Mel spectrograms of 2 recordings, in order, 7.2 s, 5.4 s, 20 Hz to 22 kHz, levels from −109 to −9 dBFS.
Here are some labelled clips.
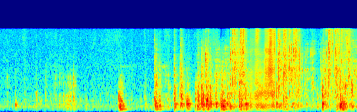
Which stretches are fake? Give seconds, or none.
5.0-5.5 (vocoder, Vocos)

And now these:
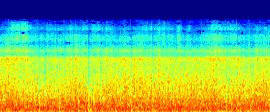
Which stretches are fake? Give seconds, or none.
none

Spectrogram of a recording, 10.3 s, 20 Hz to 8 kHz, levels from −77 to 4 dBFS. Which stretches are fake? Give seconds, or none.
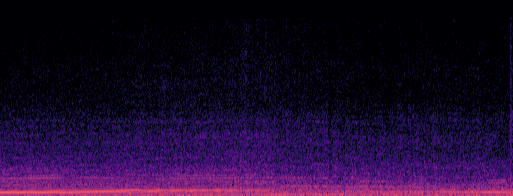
8.0-8.8 (vocoder, Vocos)

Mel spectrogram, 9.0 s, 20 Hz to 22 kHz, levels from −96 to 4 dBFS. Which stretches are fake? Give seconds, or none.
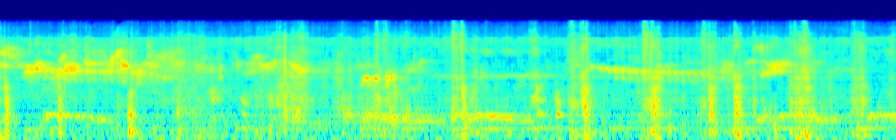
0.0-9.0 (vocoder, Vocos)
